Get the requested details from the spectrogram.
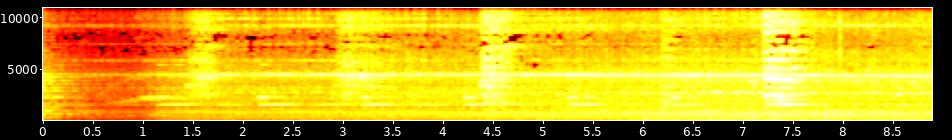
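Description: A diesel locomotive engine rumbles, growing louder as it approaches.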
